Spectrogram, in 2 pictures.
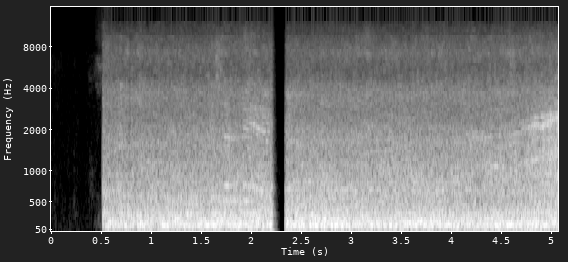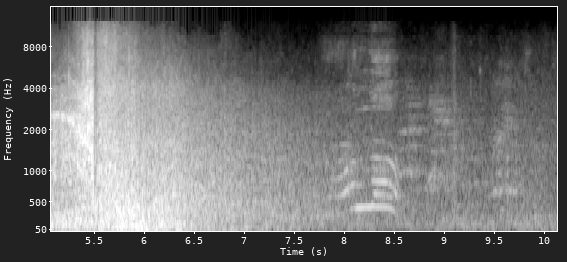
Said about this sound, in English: Here's a video verified by the Washington Post that shows the explosion at the hospital. Let's take a look at it.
